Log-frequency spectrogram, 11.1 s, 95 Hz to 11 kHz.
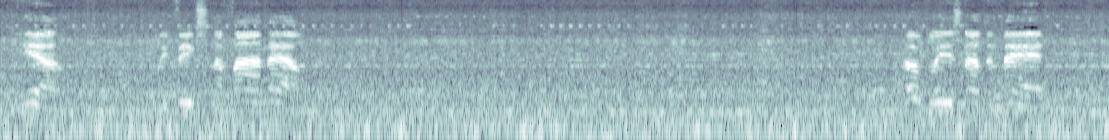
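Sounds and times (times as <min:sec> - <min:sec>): truck engine and road noise: 0:00.0 - 0:11.0.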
